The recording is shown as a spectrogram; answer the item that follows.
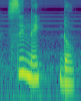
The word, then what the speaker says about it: synecdoche: So this synagogue is pronounced as synecdoche.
